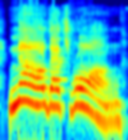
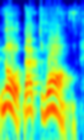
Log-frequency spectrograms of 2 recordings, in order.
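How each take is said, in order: First: Slow, stretched, higher mock "No, that's wrong"; exaggerated drawn-out denial. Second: Said in the usual way. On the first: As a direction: overplay the denial, dragging "No". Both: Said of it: "they didn't say it like that".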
